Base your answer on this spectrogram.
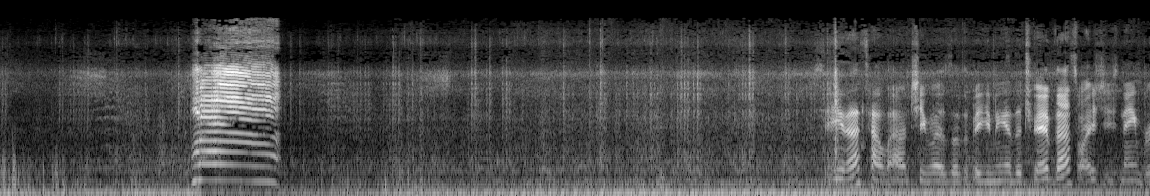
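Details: Roseanne the fainting goat calls out on the trip home to her new house after hearing other goats: one strong, shaky bleat early on, then broken bleating mixed with people's voices over a steady engine hum.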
